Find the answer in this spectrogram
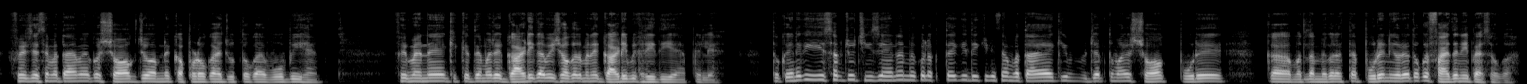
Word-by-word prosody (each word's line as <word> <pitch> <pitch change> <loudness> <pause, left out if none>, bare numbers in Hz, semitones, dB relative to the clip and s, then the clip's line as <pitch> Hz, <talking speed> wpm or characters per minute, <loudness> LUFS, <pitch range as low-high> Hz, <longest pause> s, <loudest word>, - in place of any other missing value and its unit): फिर 150 0 +1
जैसे 145 +1 -1
मैं 150 -1 -2
बताया 150 +1 +2
मेरे 155 0 -1
को 155 +1 -2
शौक 130 -1 +5
जो 140 +2 +3
अपने 135 0 -1
कपड़ों 125 0 +2
का 130 - +2
है, 125 - +2
जूतों 120 +1 -6
का 120 - +1
है 115 - +1
वो 115 +1 -3
भी 125 +2 -3
है। 105 -2 -9 0.8
फिर 150 - -1
मैंने 145 +1 +2
क्या 140 -1 -11
कहते 150 0 -1
हैं - - -5
मुझे 150 0 +3
गाड़ी 130 +4 +6
का 160 +1 +7
भी 155 0 +1
शौक 140 0 +2
है 150 - +3
तो 150 - -1
मैंने 145 +1 -1
गाड़ी 120 +3 +5
भी 140 - -3
खरीदी 120 -1 -3
है 110 -1 -6
अपने 110 +1 -14
लिए। 105 -1 -12 0.5
तो 155 - -8
कहीं 170 +2 -1
न 195 - +1
कहीं 220 +1 -4
ये 215 0 -2
सब 210 -1 -1
जो 215 - -3
चीज़ें 195 +1 -4
है 190 - -2
न - - -7
मेरे 200 -1 -5
को 200 - -2
लगता 195 +1 -5
है 200 - -2
कि 205 0 -8
देखिए 195 -1 -7
जैसे 190 0 -4
मैंने 185 - -6
बताया 160 -1 +2
है 170 - +4
कि 180 +2 -8 0.2
जब 155 - 0
तुम्हारे 165 0 -3
शौक 135 -2 +1
पूरे 135 +2 +1 0.6
का 130 -2 +3
मतलब 120 +2 -2
मेरे 120 0 -2
को 135 - +1
लगता 130 +3 -3
है 130 - -15
पूरे 135 +3 +3
नहीं 150 -1 -3
हो - - +4
रहे 155 - +6
तो 170 - -3
कोई 180 0 +1
फ़ायदा 125 0 +3
नहीं 140 -1 -1
है - - -11
पैसों 105 -4 -5
का। 100 -2 -15
145 Hz, 310 wpm, -22 LUFS, 125-160 Hz, 0.8 s, का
